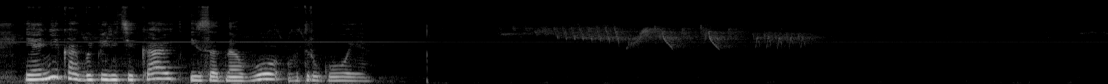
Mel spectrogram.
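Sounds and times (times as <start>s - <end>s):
songbird singing a trill: 0.0s - 11.0s.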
